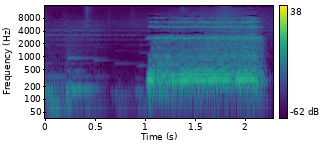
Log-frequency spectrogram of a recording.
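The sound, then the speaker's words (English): Lips buzz a single sustained low note into a tuba mouthpiece, a loud, raspy, steady tone lasting about a second after a soft rumbling lead-in. “So I'm going to buzz a note.”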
